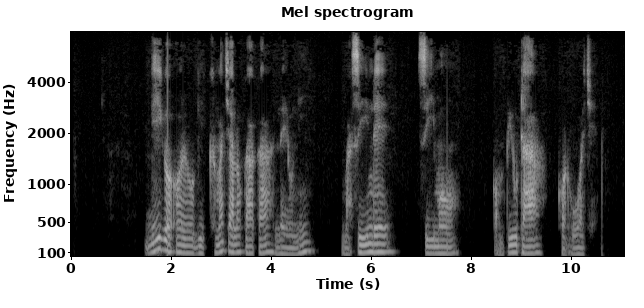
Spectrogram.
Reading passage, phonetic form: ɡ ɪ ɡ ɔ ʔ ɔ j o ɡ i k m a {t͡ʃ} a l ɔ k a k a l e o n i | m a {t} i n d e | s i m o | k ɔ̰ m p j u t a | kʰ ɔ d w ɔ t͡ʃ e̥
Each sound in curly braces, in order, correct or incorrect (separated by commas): correct, incorrect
